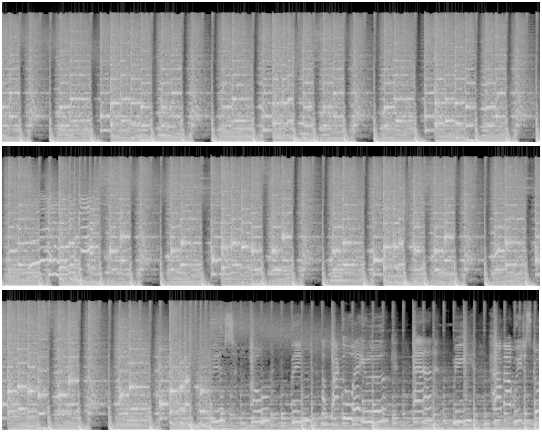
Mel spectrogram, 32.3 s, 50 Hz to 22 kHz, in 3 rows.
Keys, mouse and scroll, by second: 4.2-18.4 drag, 18.4 scroll down 1, 19.2-19.7 alt+scroll down 1, 20.0 alt+scroll up 1, 22.8 v, 23.3 click, 24.0 v, 25.9 alt+click, 27.0 ctrl+z, 27.2 alt+scroll up 1, 27.4 click, 28.2 click, 28.8 ctrl+z, 28.9 click, 29.1 Right, 29.4 Up, 30.2 click, 30.8-31.5 scroll up 2.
